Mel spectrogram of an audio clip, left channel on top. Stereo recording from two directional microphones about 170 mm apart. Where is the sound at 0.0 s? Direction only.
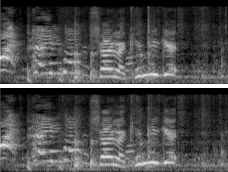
45° left (ahead or behind).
